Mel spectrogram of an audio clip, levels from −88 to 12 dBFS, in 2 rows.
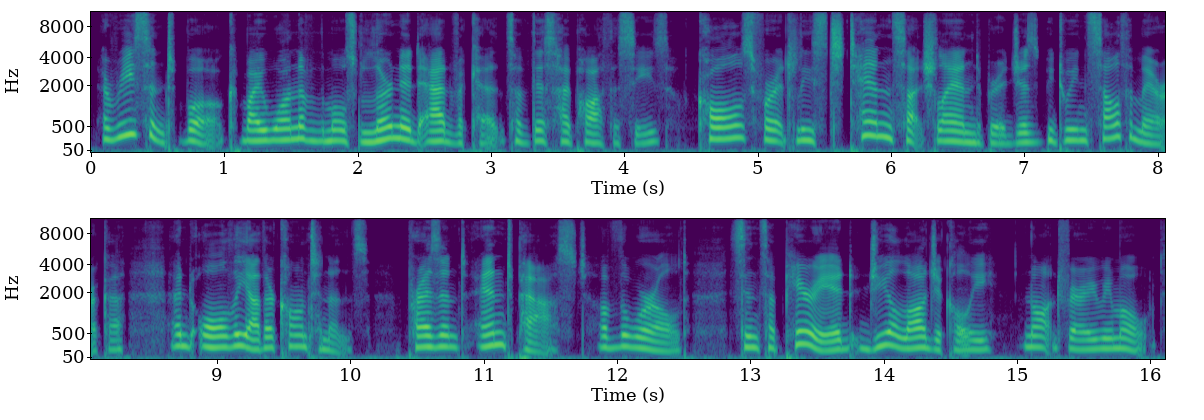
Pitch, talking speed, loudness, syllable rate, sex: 205 Hz, 155 wpm, -18 LUFS, 4.8 syllables/s, female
